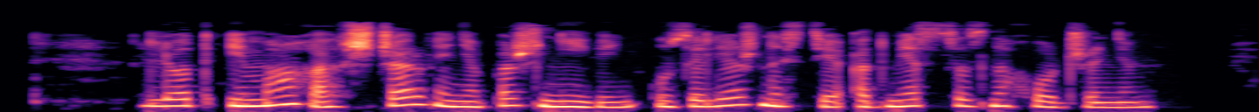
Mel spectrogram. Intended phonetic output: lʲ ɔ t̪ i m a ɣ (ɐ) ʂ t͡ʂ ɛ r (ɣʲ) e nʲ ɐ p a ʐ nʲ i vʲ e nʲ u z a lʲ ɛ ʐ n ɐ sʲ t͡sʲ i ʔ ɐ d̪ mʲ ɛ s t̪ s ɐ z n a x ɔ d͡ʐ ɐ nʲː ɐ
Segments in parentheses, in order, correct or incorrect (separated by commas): correct, incorrect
